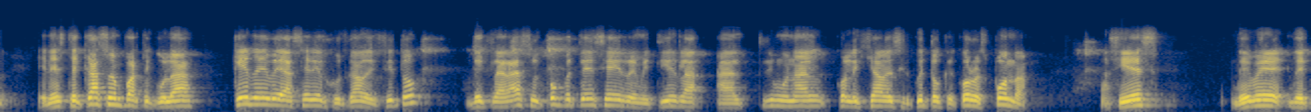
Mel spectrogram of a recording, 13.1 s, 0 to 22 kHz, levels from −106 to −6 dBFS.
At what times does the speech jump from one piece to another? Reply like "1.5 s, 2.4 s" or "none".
none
